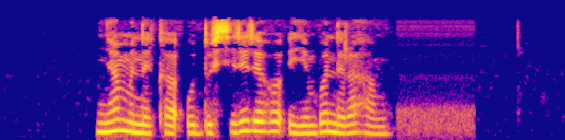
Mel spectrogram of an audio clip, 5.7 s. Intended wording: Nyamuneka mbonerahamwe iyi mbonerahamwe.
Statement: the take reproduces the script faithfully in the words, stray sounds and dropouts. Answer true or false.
false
